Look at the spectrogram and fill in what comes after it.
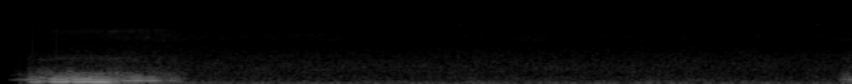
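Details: Dog snoring with windows open and rain falling outside: one low, rumbling snore, then quiet background noise; snoring.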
